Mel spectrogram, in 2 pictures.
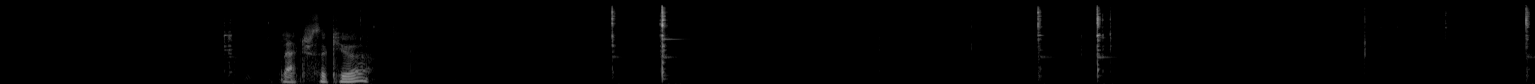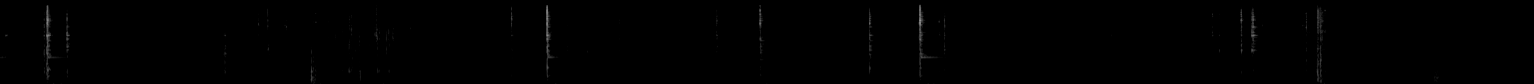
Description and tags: latch secure
latch clip foley
clip, foley, latch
